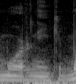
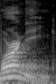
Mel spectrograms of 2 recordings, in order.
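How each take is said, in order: First: Morning with a flat Persian r; wrong morning. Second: Morning with a curled American r; correct morning. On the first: (morning را با ر فارسی بگو) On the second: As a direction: say morning with a back r. (morning را با آر آمریکایی بگو) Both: Shown as a demonstration.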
